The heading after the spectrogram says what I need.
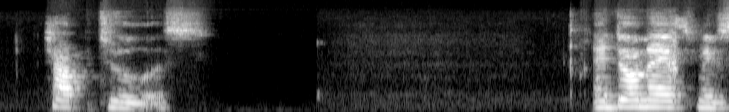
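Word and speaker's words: Tchoupitoulas: God or you know chapatas the street it starts with a T not a c so chapatas chapatas and don't ask me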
